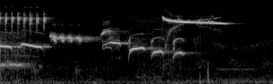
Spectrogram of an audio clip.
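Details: Orange-headed thrush female, played as a lure: a fast buzzy trill, a row of pulsed mid notes, jumpy warbled slurs, then a bright, long, high whistle gliding downward.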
